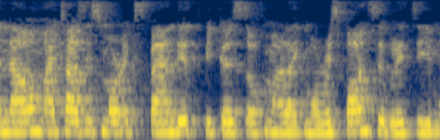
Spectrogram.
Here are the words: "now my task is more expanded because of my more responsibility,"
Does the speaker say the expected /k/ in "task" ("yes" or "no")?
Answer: no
